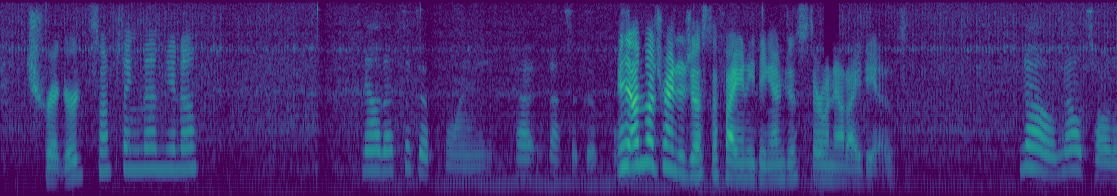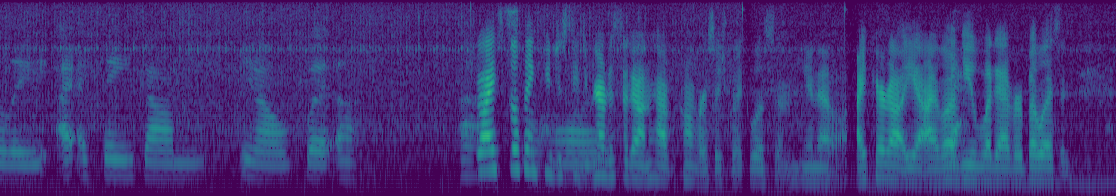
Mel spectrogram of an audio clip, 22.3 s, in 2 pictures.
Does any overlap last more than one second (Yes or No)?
Yes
